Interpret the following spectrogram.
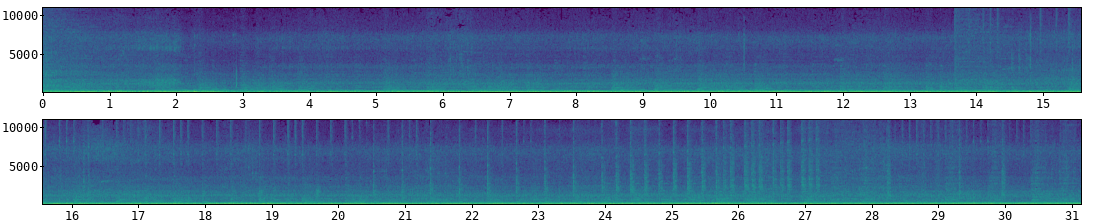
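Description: Light truck's engine heard from inside the cab while driving slowly, its pitch rising and falling briefly at first, then running at a steady speed.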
